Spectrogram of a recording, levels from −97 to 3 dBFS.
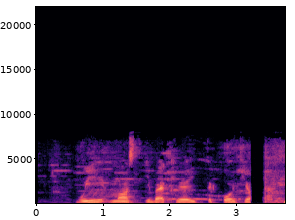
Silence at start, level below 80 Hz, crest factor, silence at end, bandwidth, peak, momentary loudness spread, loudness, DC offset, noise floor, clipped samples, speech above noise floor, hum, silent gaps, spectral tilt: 0.6 s; -62 dBFS; 18 dB; 0 s; 7.8 kHz; -6 dBFS; 11 LU; -23 LUFS; under 0.1%; -52 dBFS; under 0.1%; 30 dB; none; none; -6 dB/octave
